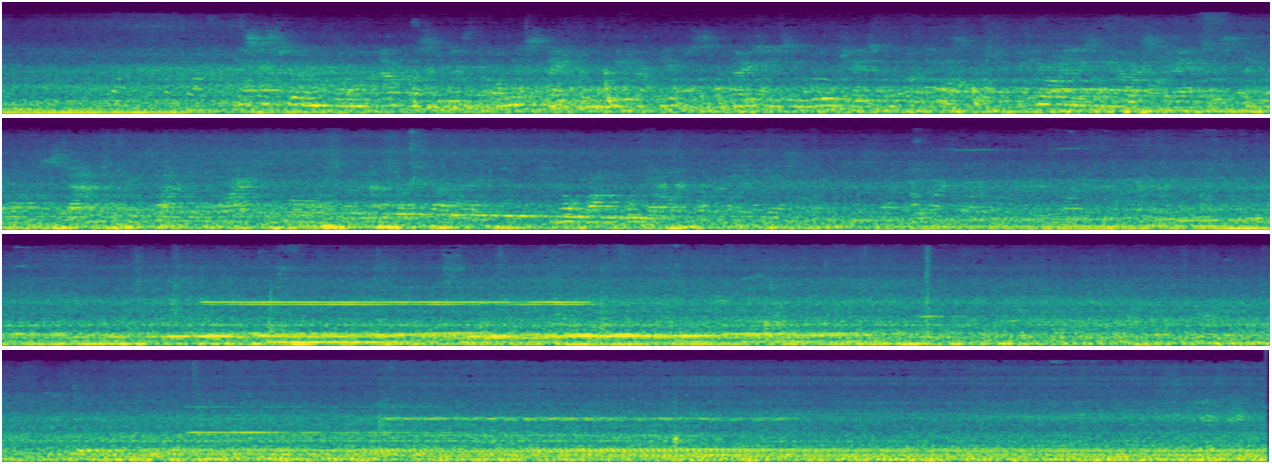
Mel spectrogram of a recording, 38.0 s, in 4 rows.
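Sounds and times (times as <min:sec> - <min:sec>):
standing train humming: 0:00.0 - 0:38.0
train motor whine: 0:20.3 - 0:25.0.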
